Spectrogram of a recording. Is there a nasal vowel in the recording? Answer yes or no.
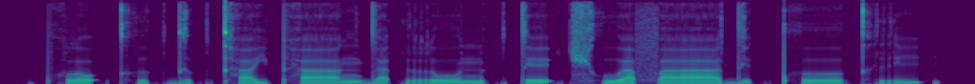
no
